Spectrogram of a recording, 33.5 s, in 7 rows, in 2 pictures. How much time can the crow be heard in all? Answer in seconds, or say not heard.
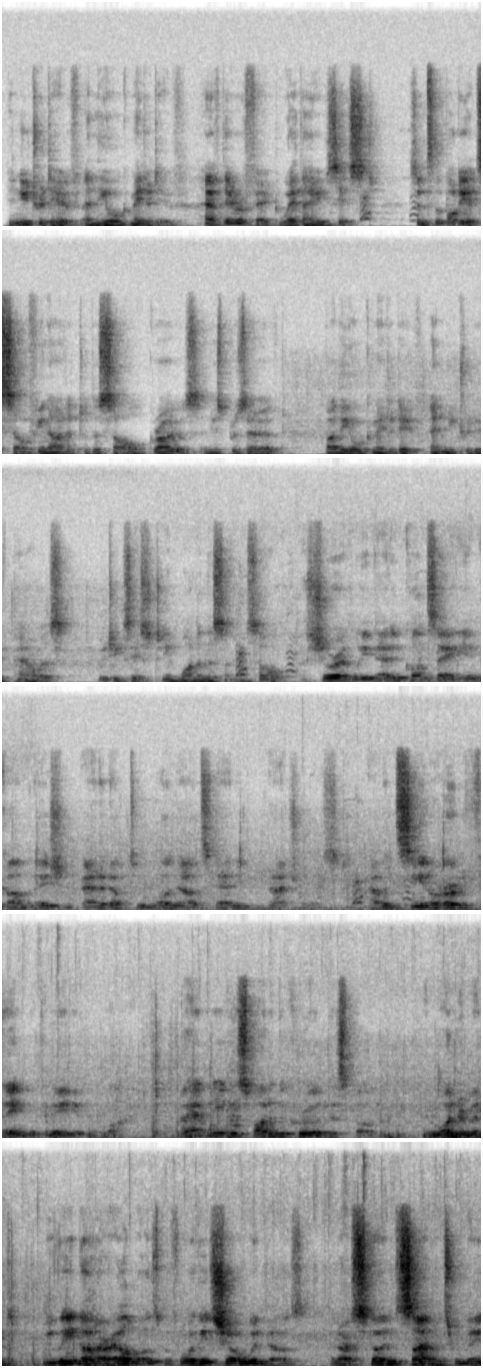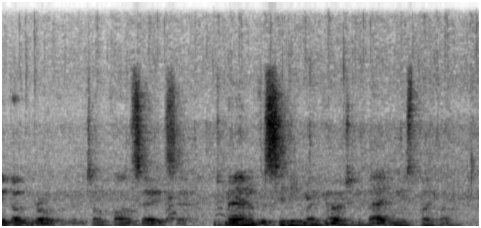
not heard.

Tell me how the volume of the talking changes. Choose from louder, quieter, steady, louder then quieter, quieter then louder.
louder.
